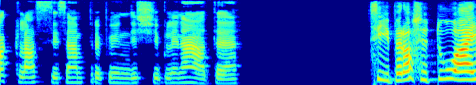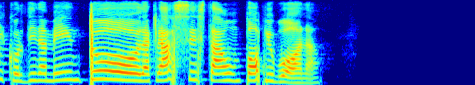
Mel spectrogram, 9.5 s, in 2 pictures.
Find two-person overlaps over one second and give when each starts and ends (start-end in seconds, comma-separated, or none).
none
